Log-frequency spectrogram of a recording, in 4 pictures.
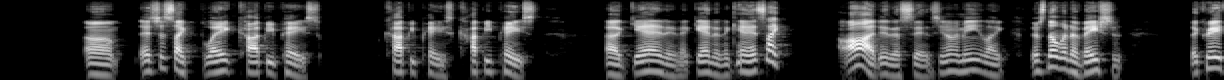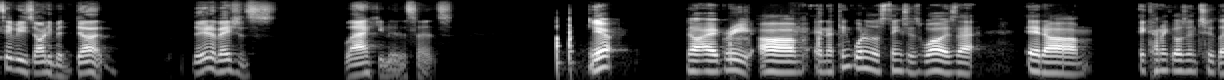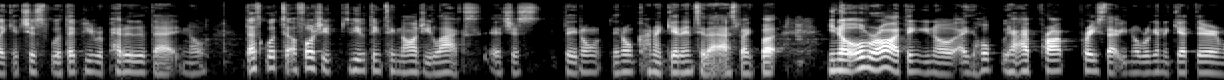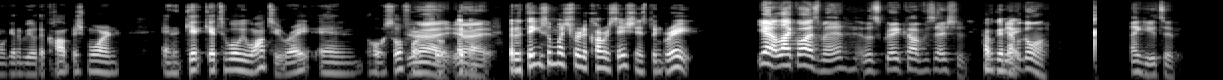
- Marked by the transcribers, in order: tapping; other background noise
- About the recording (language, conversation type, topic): English, unstructured, What scientific breakthrough surprised the world?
